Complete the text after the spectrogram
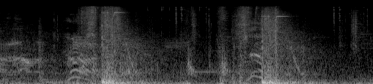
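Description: A blade slashes with heavy thuds.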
